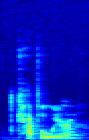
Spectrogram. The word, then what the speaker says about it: capoeira: Capoeira?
